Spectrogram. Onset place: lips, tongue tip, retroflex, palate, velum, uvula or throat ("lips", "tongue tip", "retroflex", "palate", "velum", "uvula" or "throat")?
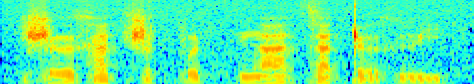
retroflex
